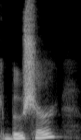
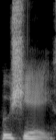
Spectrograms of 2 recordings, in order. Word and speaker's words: Boucher: Now, his name could be pronounced Frank Boucher, but because he is half French-Canadian, and I looked up various ways to pronounce it with other hockey players with the same last name, and they came up with Boucher. So that's how I'm going to be pronouncing his name through this episode.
